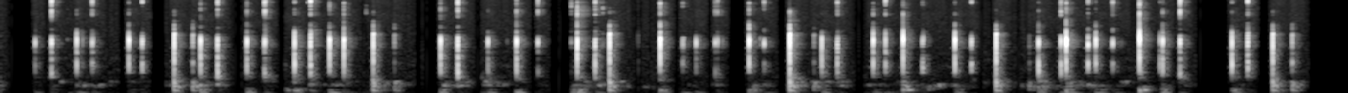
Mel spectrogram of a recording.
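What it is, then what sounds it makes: Plastic mechanical keyboard being typed on. Both hands type continuously with their fingertips on a compact white-cased mechanical keyboard with a hollow case, white and pink plastic keycaps and RGB backlighting. About fifty quiet, bright, sharp clicks come in quick, uneven bursts, each dying away almost at once with very little low end.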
